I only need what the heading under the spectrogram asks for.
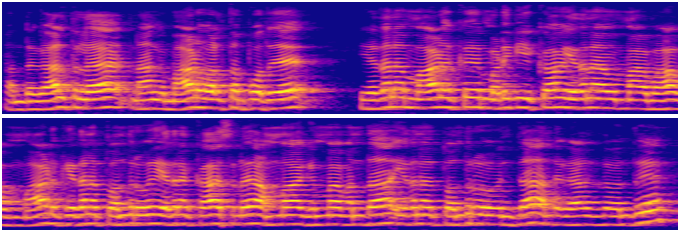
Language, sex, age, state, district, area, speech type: Tamil, male, 45-60, Tamil Nadu, Dharmapuri, rural, spontaneous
